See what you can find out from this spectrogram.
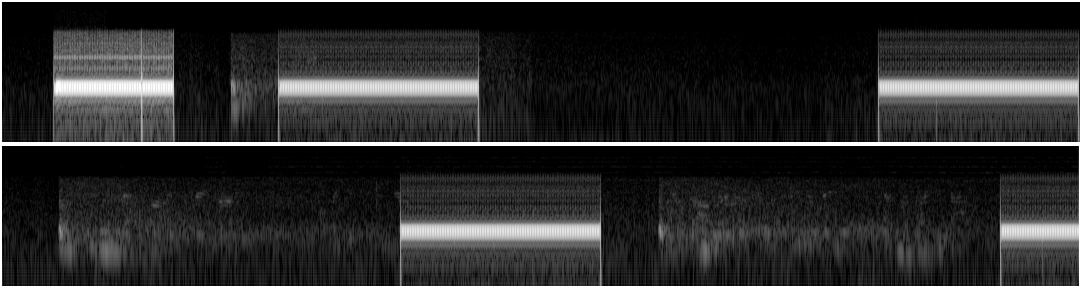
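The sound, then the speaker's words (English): Ringback tone sounds on an outgoing telephone call. It comes as repeated two-second tone bursts separated by long silent gaps: three full rings and the start of a fourth, after a brief different tone at the beginning. “Let's call Rick Gailey again. Let's see if Coach is available.”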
